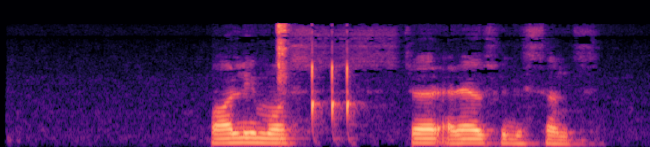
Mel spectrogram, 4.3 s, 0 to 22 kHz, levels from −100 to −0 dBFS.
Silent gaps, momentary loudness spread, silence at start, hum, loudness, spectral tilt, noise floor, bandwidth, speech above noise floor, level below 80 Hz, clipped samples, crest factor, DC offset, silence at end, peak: none; 12 LU; 1.4 s; none; -18 LUFS; -4.5 dB/octave; -66 dBFS; 11.5 kHz; 49 dB; -58 dBFS; under 0.1%; 20 dB; under 0.1%; 0.55 s; 0 dBFS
